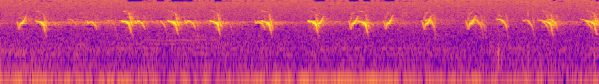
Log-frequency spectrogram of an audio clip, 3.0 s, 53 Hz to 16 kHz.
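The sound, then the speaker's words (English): Crossbills calling from a flock, a steady series of sharp, high, repeated kip notes, many overlapping, coming roughly several per second with no voices over them. “And joined by another flock, so there could be as many as 10 birds coming around here.”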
